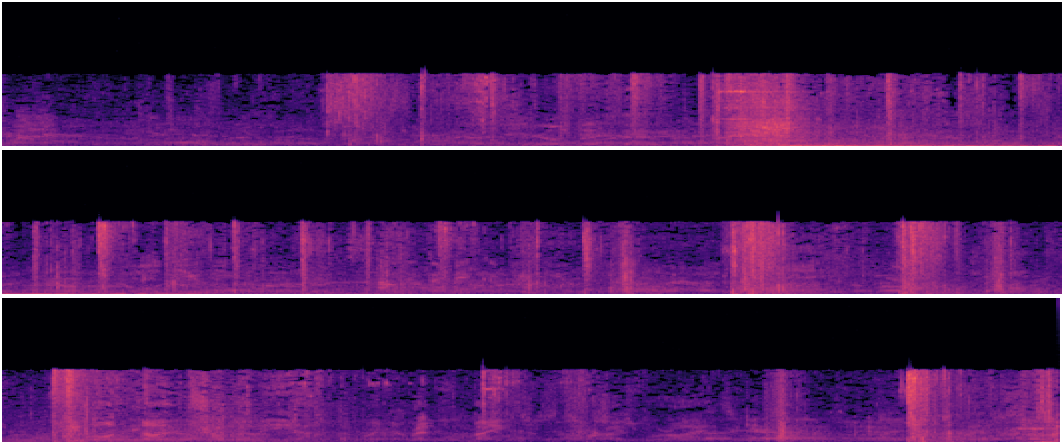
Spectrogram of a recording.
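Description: Footsteps tread on soft ground.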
